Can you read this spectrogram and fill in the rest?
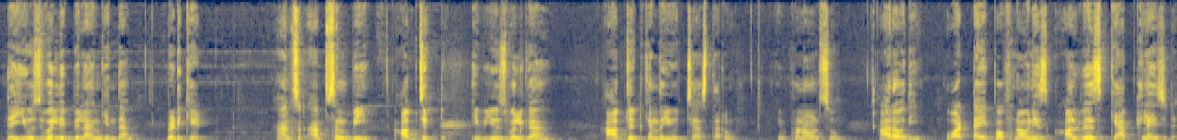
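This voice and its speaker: A man's voice: on the high side, darkish tone. A man with a Telugu accent teaching an exam revision lesson. He reads out quiz questions and their answers and explains them, moving between English and Telugu.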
